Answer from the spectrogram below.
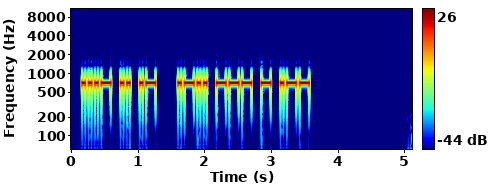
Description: Morse code, heard as a keyed tone, about 31 wpm, 700 Hz. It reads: VIA LOTW
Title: Speed-Racing Common QSO Phrases - 25wpm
